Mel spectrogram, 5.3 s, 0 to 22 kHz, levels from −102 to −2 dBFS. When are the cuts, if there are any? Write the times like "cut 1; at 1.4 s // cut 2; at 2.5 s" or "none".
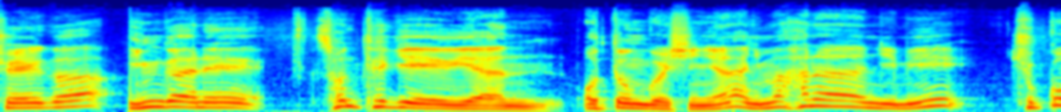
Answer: none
